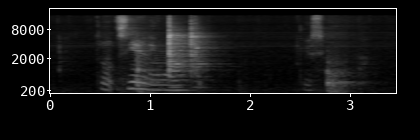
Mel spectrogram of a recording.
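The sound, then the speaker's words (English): Whole tomatoes are mashed with a potato masher, giving a few soft metallic clanks and squelchy knocks in short bursts. The sound is fairly quiet. “we can either slice them or we can mash them using a potato masher. You want to mash them until they're all pretty much crushed.”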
